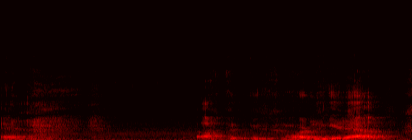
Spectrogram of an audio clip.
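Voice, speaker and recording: A man with an American accent talks while noticeable background noise runs underneath. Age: 80s+. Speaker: war veteran. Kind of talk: interview answer.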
